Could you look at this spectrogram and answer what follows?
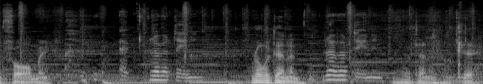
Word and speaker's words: Rowardennan: If you could pronounce the name for me. Rowardennan.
